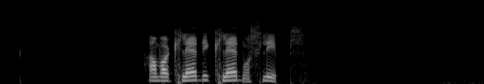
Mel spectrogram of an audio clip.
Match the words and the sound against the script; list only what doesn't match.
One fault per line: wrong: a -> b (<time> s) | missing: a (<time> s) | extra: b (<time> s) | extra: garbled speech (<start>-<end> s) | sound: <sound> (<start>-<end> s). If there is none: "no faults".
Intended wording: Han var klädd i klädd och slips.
no faults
